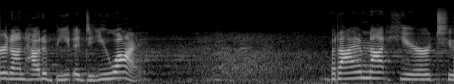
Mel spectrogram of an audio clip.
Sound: laughter

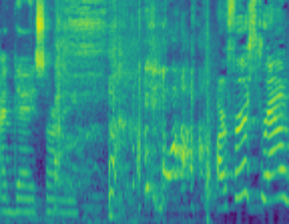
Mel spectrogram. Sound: group laughs

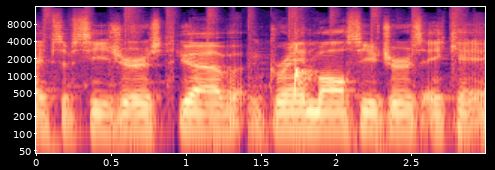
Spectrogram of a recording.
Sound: graphic pops

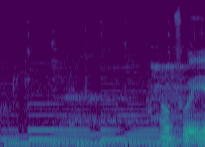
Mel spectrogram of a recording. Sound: sighs

